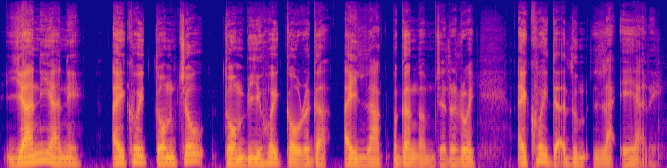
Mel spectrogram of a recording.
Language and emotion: Manipuri, neutral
